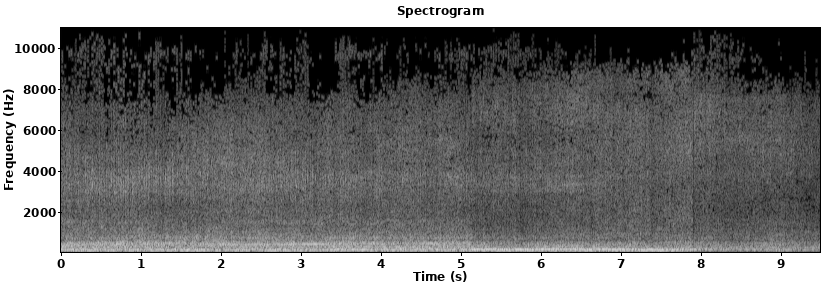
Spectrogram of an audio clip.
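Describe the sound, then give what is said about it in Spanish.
A car engine rumbles as the vehicle drives off through a World War II fortress, weaving among tanks and other military vehicles. The roar is loud, steady and broad, with a low hum that eases slightly at the end. “arranca y se interna en la fortaleza esquivando tanques y otros vehículos”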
